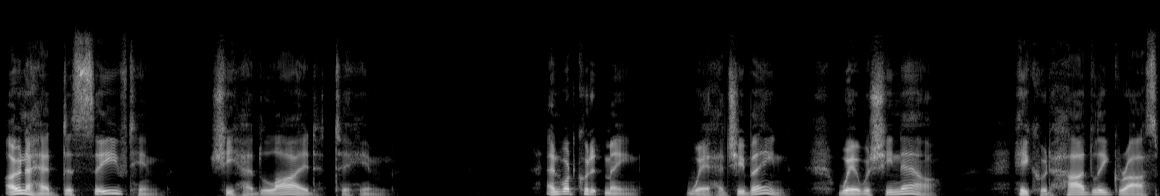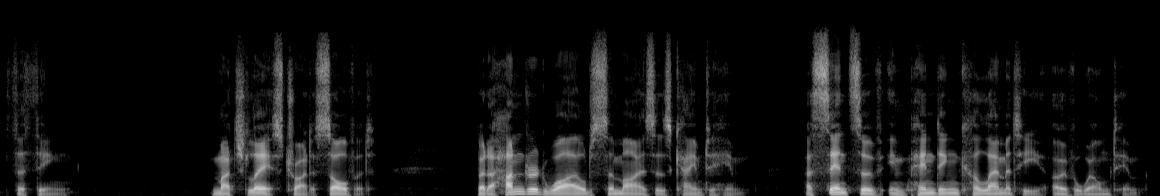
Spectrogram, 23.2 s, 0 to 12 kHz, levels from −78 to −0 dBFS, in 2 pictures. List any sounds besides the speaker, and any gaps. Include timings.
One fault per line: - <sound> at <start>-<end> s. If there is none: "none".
none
